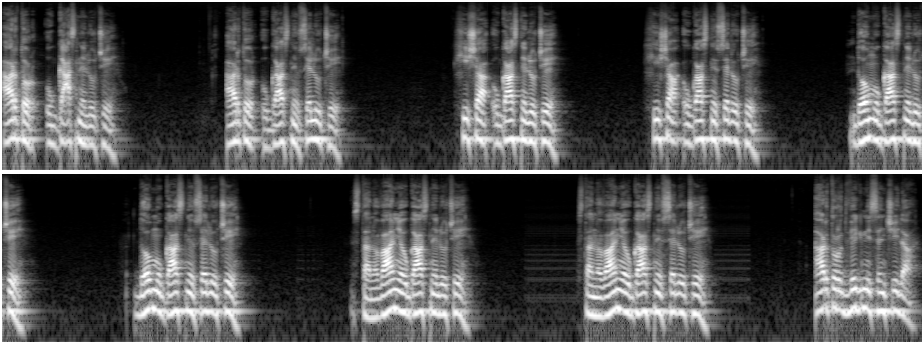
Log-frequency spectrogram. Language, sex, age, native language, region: Slovenian, male, 30-49, Slovenian, Gorica region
